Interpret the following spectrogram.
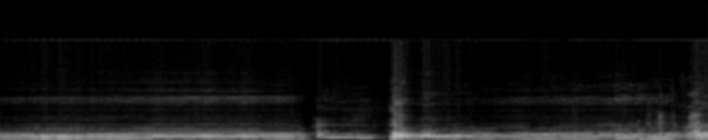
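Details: Samantha, a Basset Hound, howls in long sustained harmonic-rich tones that hold steady, dip and break briefly near the middle, then resume with wavering pitch before rising sharply at the end.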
